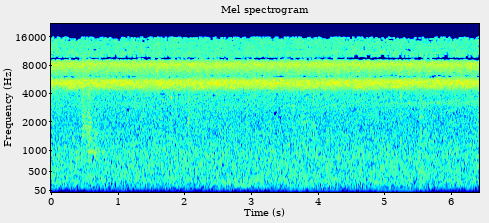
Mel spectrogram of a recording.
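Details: Insects calling in a field in Zhukovsky district, Kaluga region, Russia, recorded 11 September 2019 on a Samsung Galaxy phone: a dense, unbroken high shrill drone with two steady bands, one very high and one slightly lower, over faint background hiss.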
